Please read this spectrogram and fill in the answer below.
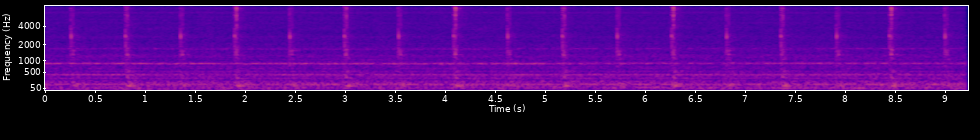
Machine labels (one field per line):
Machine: valve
